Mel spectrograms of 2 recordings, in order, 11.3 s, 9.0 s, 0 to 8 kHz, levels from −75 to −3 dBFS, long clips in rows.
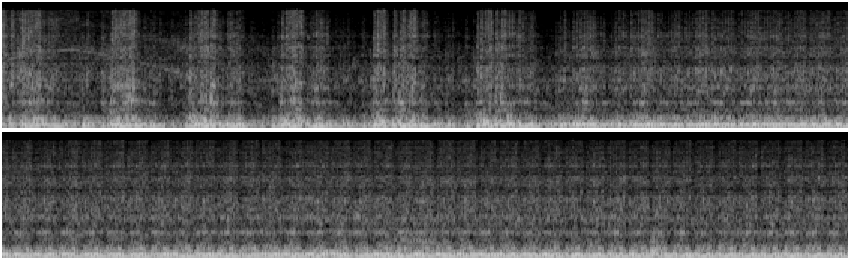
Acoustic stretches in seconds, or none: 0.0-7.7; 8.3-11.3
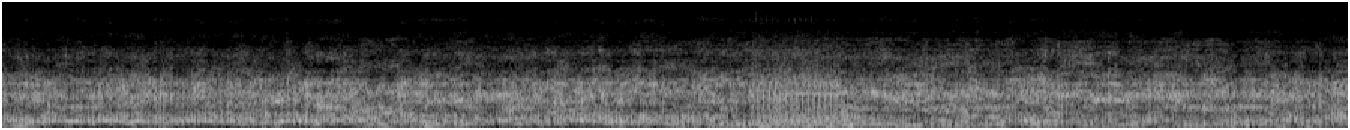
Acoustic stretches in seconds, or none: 5.0-5.6

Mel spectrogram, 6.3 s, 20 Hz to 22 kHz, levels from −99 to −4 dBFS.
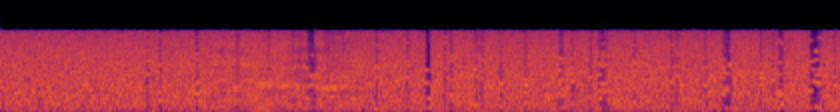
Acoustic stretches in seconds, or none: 0.0-1.6; 2.8-6.3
